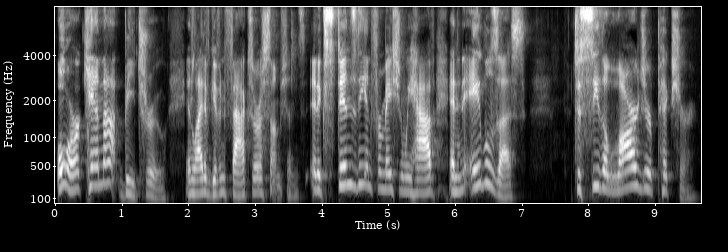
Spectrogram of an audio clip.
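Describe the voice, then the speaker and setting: Gravelly man giving a talk. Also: sits high, very animated, a little slow. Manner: conversational, asks rhetorical questions; frequent fillers and restarts. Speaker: conference speaker. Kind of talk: conference talk.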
